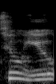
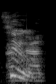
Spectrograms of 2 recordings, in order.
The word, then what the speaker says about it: Tou: me two so yeah everybody thinks it's pronounced two you or tau or i i was saying tau yeah okay i get it yeah it's two just simply i did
